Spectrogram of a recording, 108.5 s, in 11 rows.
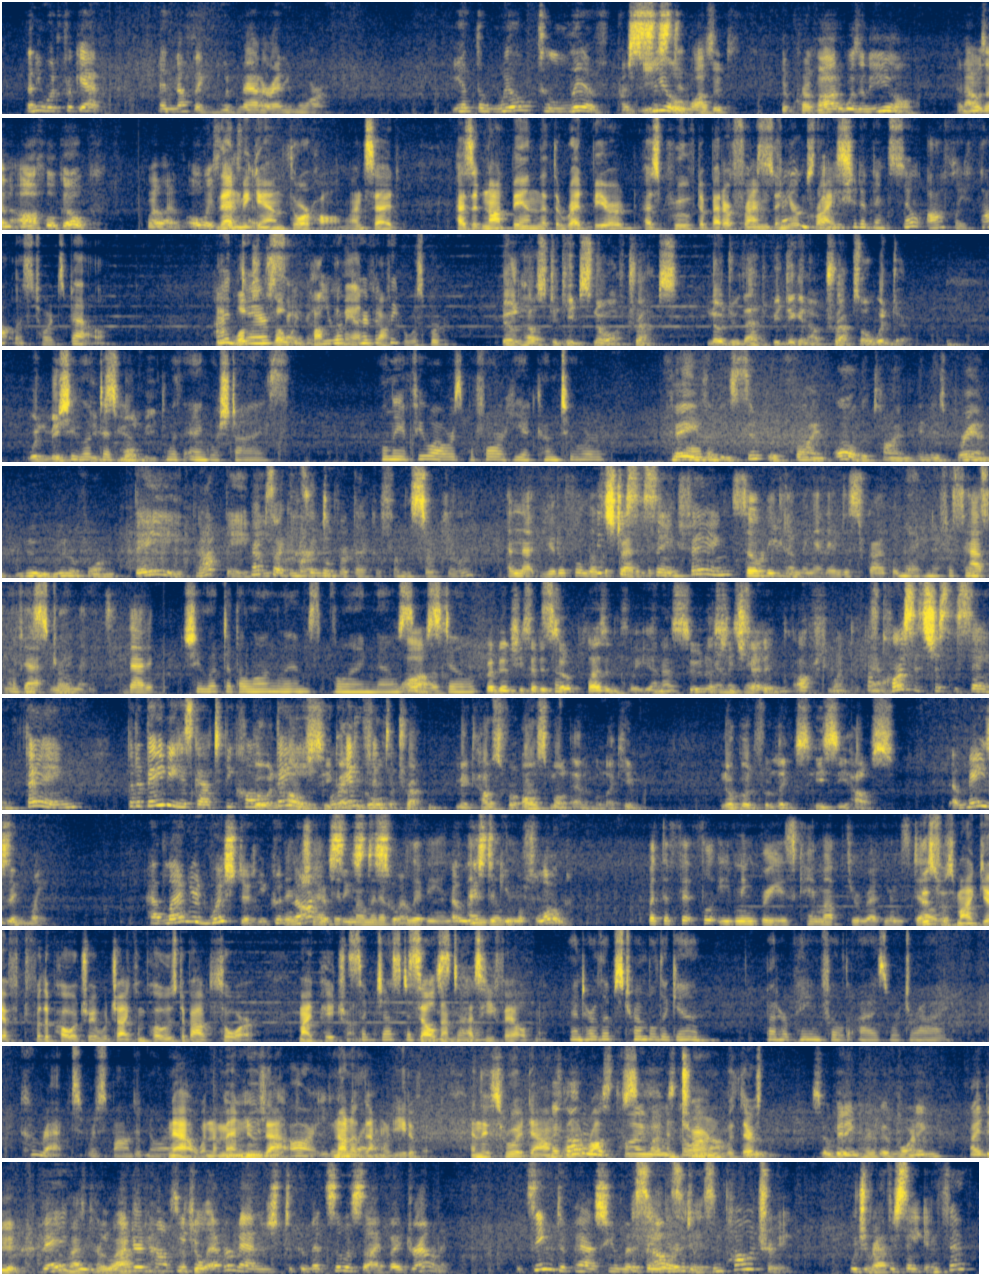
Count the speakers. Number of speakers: ten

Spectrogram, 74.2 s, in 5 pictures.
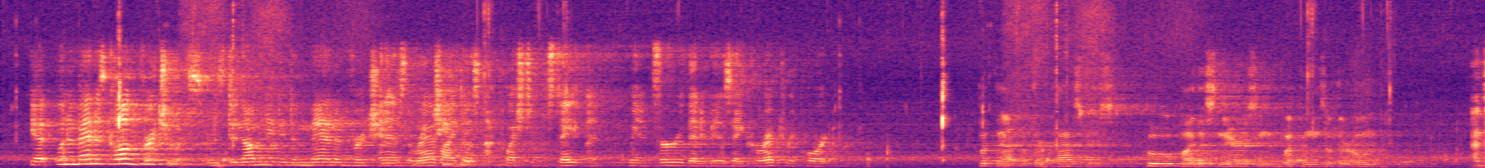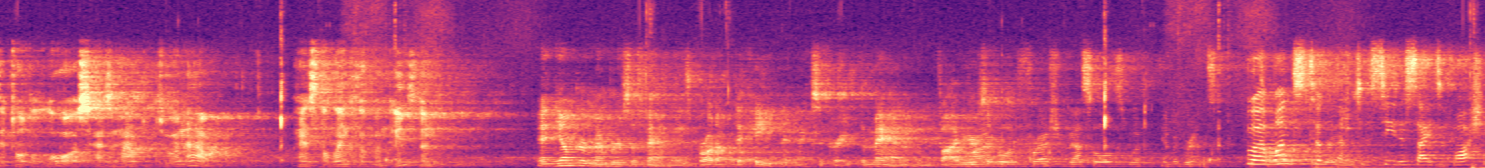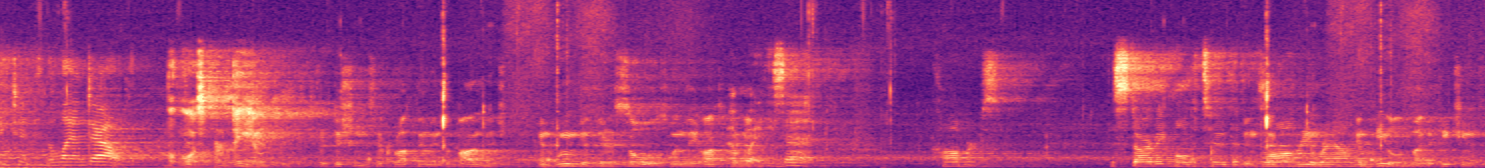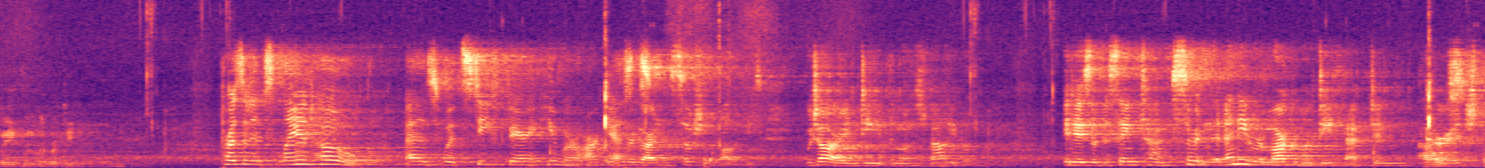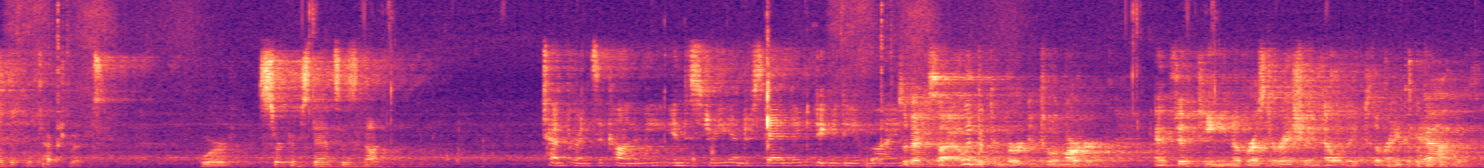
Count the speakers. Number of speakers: seven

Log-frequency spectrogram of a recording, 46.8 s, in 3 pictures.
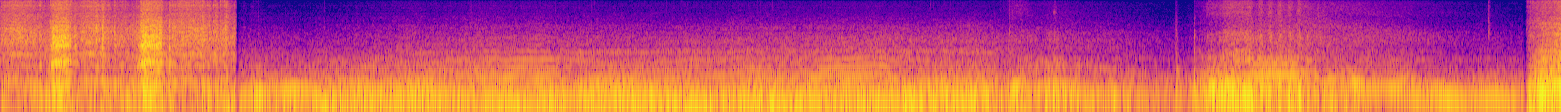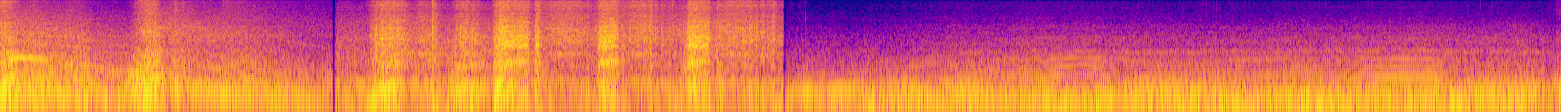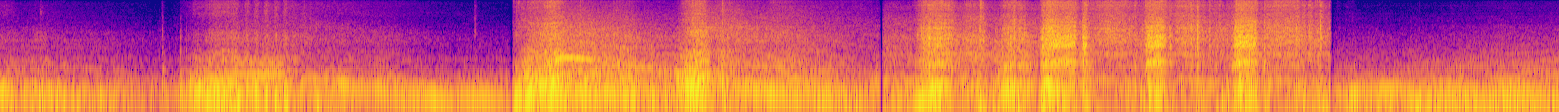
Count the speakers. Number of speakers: zero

